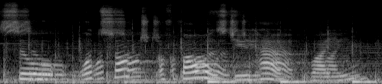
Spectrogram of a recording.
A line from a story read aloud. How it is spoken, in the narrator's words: asked the spectre calmly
